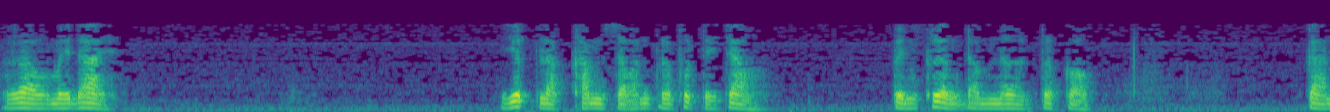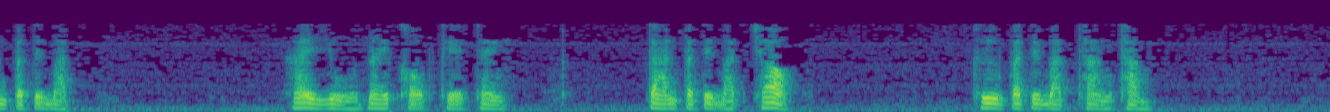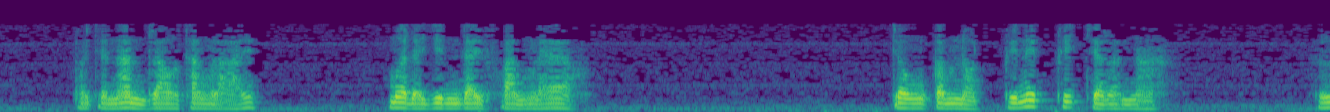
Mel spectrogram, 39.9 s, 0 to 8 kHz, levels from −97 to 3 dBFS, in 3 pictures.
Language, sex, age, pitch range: Thai, male, 60-79, 95-115 Hz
